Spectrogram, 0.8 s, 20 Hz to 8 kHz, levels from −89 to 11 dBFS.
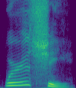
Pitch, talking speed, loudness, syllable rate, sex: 230 Hz, 235 wpm, -14 LUFS, 6.2 syllables/s, female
